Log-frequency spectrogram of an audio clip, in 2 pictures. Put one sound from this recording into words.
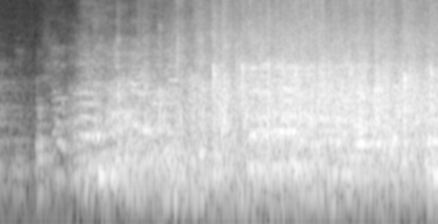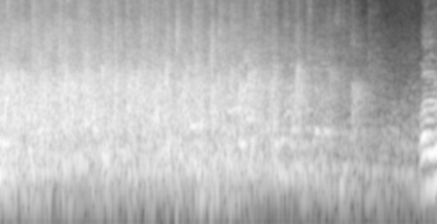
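A congregation applauds in a large hall.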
